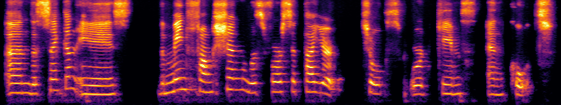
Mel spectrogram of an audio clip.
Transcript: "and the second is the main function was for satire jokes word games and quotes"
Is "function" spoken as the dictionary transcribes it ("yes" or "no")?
yes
